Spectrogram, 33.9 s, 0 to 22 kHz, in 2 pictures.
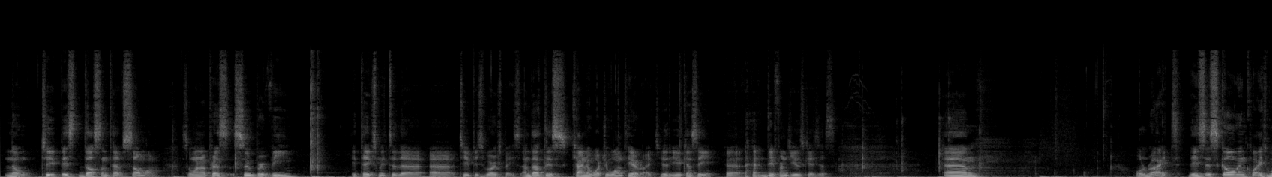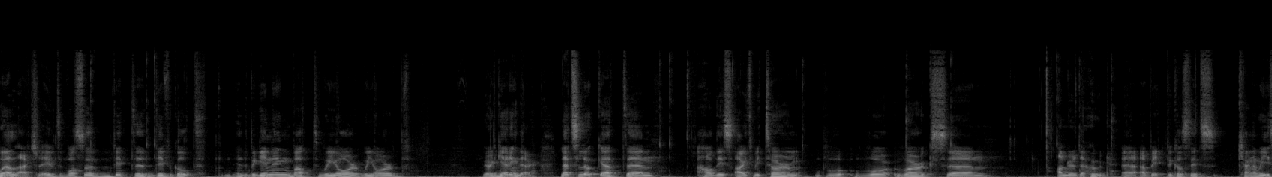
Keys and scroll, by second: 12.5 super+1, 29.9 super+1.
